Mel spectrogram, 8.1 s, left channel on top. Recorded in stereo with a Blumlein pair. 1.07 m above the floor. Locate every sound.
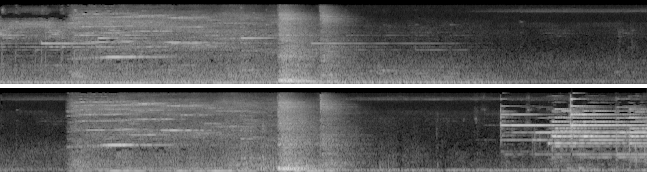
0.8 s a squeak: 65° right, 0.9 m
